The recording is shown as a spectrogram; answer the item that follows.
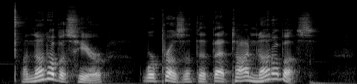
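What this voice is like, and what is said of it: French accent with Queens touch. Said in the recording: “He says in a French accent with a bit of Queens thrown in”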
